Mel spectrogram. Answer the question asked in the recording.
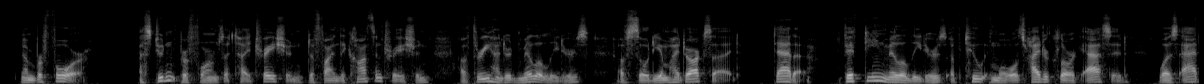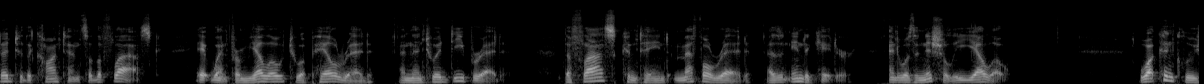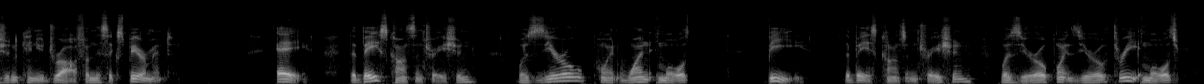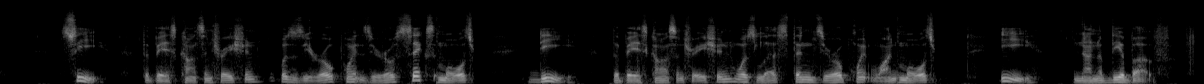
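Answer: D: The base concentration was less than 0.1 moles.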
